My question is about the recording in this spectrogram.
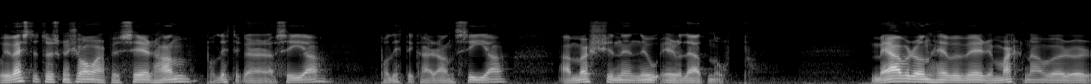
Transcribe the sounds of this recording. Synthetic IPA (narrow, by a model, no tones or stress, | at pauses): iʋɛst̪ət̪ʰʊskn̩ʃɔmaɹpɪseːɾɦanpʰʊlɪt̪ɪkaɾaasiːa | pʰʊlɪt̪ɪkʰaɹansiːa | ʔa̰mœɹʃɪnɪnuːʔɛɾʊlæːt̪nʊ̰p | mæːʋəɾʊnɦɛʋəʋeːɾɪmaɹknaʋœːɾəɾ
